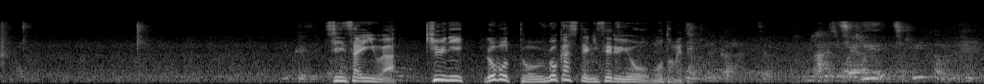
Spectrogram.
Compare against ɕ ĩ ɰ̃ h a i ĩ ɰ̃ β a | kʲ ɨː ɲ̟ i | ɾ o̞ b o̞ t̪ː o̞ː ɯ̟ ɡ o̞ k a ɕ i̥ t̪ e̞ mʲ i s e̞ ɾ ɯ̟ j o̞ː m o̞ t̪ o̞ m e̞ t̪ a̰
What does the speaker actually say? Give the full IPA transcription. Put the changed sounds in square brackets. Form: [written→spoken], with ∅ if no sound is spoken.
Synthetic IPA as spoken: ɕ ĩ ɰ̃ [h→s] a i ĩ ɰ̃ β a | kʲ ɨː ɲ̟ i | ɾ o̞ b o̞ t̪ː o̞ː ɯ̟ ɡ o̞ k a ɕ i̥ t̪ e̞ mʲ i s e̞ ɾ ɯ̟ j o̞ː m o̞ t̪ o̞ m e̞ t̪ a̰

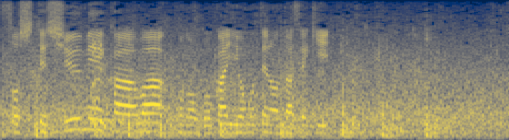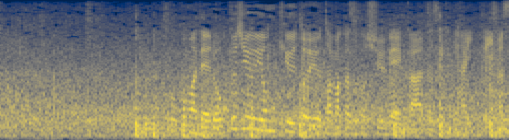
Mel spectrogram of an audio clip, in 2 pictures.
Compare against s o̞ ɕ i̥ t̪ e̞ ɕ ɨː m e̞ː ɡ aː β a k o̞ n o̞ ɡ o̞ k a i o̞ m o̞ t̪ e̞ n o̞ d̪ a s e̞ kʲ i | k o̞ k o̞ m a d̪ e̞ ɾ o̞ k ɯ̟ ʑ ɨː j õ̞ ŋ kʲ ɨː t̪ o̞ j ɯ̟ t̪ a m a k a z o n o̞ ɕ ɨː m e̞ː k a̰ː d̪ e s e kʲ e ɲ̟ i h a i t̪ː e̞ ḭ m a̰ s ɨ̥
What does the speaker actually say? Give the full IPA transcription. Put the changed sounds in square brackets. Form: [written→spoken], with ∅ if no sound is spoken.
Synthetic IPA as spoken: s o̞ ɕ i̥ t̪ e̞ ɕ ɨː m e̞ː [ɡ→k] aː β a k o̞ n o̞ ɡ o̞ k a i o̞ m o̞ t̪ e̞ n o̞ d̪ a s e̞ kʲ i | k o̞ k o̞ m a d̪ e̞ ɾ o̞ k ɯ̟ ʑ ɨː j õ̞ ŋ kʲ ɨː t̪ o̞ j [ɯ̟→ɯ̟ː] t̪ a m a k a z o n o̞ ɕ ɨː m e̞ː k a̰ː d̪ [e→a] s e kʲ [e→i] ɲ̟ i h a i t̪ː e̞ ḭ m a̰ s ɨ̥

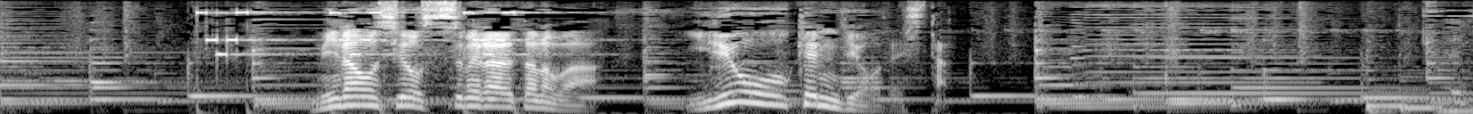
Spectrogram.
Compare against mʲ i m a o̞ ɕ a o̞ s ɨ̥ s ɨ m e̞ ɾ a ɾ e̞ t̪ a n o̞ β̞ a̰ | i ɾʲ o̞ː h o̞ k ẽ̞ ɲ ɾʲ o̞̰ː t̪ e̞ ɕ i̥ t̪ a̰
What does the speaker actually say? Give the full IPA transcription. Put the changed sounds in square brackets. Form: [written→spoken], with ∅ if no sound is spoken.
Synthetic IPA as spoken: mʲ i [m→n] a o̞ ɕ [a→i] o̞ s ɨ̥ s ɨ m e̞ ɾ a ɾ e̞ t̪ a n o̞ β̞ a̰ | i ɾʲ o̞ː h o̞ k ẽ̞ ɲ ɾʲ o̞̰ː [t̪→d̪] e̞ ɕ i̥ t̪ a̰

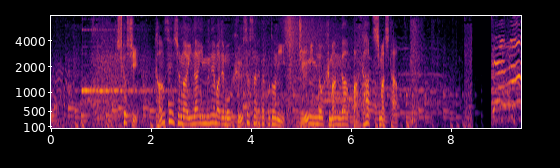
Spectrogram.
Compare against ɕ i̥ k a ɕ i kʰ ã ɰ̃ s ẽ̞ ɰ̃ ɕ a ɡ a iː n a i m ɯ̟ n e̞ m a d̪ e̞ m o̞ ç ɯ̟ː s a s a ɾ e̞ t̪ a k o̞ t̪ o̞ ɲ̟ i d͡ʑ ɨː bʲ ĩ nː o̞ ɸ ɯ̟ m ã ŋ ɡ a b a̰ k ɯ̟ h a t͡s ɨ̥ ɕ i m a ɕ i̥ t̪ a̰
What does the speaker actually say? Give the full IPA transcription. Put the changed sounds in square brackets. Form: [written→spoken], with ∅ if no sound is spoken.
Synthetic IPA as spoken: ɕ i̥ k a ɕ i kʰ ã ɰ̃ s ẽ̞ ɰ̃ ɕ a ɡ a [iː→i] n a i m ɯ̟ n e̞ m a d̪ e̞ m o̞ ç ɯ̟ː s a s a ɾ e̞ t̪ a k o̞ t̪ o̞ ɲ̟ i d͡ʑ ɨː [bʲ→mʲ] ĩ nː o̞ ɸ ɯ̟ m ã ŋ ɡ a b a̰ k ɯ̟ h a t͡s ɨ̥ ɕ i m a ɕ i̥ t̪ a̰

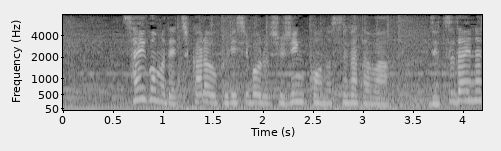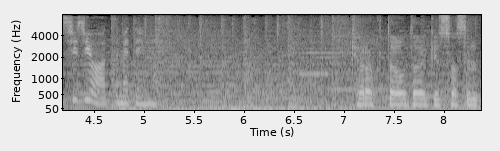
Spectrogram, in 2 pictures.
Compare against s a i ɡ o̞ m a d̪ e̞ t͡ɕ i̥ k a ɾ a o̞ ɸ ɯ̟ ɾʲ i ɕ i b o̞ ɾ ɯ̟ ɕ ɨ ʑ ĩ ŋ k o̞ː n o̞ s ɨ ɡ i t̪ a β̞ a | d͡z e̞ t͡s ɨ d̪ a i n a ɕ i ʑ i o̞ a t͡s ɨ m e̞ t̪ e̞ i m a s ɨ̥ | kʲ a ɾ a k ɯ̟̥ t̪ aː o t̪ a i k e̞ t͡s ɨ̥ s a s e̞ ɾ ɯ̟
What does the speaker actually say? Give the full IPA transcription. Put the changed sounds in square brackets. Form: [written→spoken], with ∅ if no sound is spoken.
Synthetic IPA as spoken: s a i ɡ o̞ m a d̪ e̞ t͡ɕ i̥ k a ɾ a o̞ ɸ ɯ̟ ɾʲ i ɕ i b o̞ ɾ ɯ̟ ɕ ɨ ʑ ĩ ŋ k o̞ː n o̞ s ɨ ɡ [i→a] t̪ a β̞ a | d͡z e̞ t͡s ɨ d̪ a i n a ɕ i ʑ i o̞ a t͡s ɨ m e̞ t̪ e̞ i m a s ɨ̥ | kʲ a ɾ a k ɯ̟̥ t̪ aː o t̪ a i k e̞ t͡s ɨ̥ s a s e̞ ɾ ɯ̟

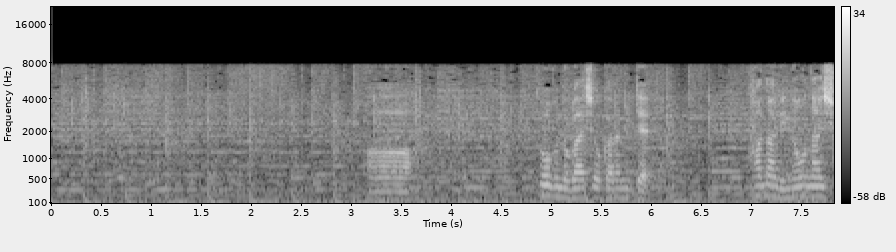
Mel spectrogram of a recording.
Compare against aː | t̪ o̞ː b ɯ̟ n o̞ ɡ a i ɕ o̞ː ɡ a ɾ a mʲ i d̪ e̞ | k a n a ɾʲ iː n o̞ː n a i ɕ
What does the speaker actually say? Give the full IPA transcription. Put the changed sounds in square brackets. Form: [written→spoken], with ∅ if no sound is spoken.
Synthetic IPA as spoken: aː | t̪ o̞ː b ɯ̟ n o̞ ɡ a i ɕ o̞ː [ɡ→k] a ɾ a mʲ i [d̪→t̪] e̞ | k a n a ɾʲ [iː→i] n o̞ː n a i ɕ

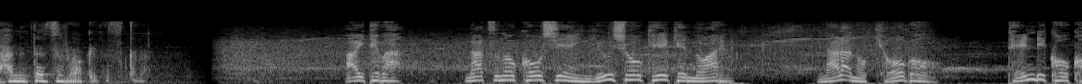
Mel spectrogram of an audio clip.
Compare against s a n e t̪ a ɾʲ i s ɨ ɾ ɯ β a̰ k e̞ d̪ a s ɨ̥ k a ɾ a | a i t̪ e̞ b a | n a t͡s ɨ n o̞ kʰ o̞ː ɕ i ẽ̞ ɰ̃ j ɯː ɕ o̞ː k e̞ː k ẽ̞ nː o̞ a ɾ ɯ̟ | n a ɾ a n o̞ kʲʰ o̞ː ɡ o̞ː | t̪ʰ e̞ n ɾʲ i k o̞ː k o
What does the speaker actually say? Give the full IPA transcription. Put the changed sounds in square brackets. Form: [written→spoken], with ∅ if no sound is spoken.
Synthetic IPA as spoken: [s→h] a n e t̪ a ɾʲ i s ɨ ɾ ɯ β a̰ k e̞ d̪ [a→e] s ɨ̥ k a ɾ a | a i t̪ e̞ [b→β] a | n a t͡s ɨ n o̞ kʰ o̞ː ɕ i ẽ̞ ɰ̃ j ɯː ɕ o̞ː k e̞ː k ẽ̞ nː o̞ a ɾ ɯ̟ | n a ɾ a n o̞ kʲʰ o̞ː ɡ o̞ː | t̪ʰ [e̞→ẽ̞] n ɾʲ i k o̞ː k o

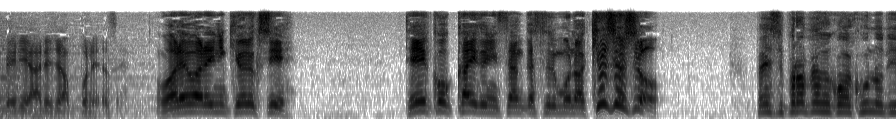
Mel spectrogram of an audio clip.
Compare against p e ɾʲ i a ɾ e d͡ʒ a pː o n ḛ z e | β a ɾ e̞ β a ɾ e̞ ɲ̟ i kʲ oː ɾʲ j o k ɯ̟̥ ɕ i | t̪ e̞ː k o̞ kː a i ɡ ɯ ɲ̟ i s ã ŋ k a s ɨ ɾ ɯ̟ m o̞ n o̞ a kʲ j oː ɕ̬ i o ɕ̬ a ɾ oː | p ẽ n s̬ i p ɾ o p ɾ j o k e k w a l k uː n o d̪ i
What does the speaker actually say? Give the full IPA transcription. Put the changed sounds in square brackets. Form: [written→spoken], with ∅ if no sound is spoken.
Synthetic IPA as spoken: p e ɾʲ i a ɾ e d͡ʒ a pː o n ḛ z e | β a ɾ e̞ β a ɾ e̞ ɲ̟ i kʲ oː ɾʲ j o k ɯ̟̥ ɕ i | t̪ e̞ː k o̞ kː a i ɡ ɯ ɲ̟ i s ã ŋ k a s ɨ ɾ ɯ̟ m o̞ n o̞ a kʲ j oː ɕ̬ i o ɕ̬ [a→i] ɾ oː | p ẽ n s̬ i p ɾ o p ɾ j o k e k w a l k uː n o d̪ i

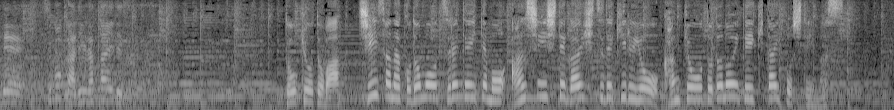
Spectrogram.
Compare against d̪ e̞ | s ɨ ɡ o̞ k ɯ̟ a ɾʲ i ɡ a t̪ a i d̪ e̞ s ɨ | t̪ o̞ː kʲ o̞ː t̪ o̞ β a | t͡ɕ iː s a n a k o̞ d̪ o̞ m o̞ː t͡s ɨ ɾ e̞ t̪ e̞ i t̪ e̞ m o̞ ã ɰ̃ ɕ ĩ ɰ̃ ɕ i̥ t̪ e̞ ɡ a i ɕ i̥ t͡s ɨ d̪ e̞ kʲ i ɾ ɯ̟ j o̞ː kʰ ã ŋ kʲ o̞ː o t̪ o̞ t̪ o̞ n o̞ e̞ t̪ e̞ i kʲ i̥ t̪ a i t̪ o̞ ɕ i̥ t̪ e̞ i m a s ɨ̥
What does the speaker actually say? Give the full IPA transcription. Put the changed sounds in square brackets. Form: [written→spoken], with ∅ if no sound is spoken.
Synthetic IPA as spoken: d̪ e̞ | s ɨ ɡ o̞ k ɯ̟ a ɾʲ i ɡ a t̪ a i d̪ e̞ s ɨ | t̪ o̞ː kʲ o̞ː t̪ o̞ β a | t͡ɕ iː s a n a k o̞ d̪ o̞ m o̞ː t͡s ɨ ɾ e̞ t̪ e̞ i t̪ e̞ m o̞ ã ɰ̃ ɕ ĩ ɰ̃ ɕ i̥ t̪ e̞ ɡ a i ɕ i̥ t͡s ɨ d̪ e̞ kʲ i ɾ ɯ̟ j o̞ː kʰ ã ŋ kʲ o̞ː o t̪ o̞ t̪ o̞ n o̞ e̞ t̪ e̞ i kʲ i̥ t̪ a i t̪ o̞ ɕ i̥ t̪ e̞ i m a s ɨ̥

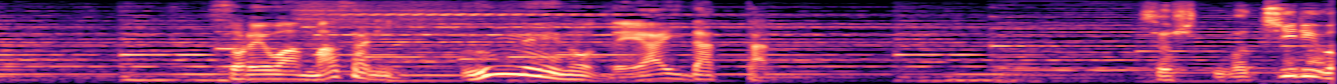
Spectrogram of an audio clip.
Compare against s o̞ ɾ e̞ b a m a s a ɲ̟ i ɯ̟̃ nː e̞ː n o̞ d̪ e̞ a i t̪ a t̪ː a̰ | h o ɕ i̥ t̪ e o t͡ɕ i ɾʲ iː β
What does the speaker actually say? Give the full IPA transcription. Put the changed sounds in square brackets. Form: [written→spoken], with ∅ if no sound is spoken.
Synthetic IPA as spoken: s o̞ ɾ e̞ [b→β] a m a s a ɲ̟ i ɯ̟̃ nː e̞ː n o̞ d̪ e̞ a i [t̪→d̪] a t̪ː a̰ | [h→s] o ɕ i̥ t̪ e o t͡ɕ i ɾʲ [iː→i] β

